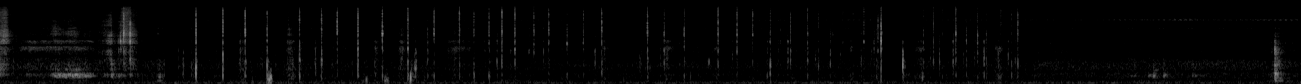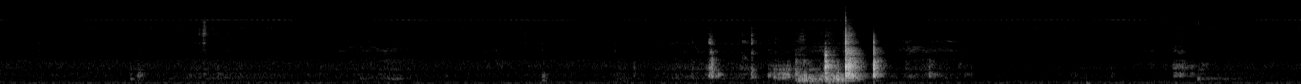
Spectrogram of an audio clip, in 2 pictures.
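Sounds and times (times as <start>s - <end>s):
awl ticking into wood: 1.8s - 10.2s.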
